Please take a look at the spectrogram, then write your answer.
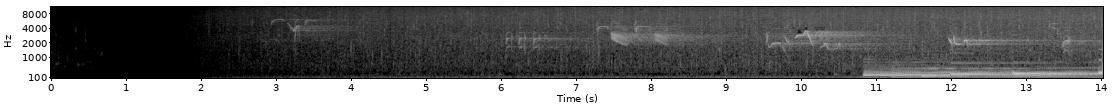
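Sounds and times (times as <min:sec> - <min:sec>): faint steady hiss: 0:01.8 - 0:14.0
birds chirping: 0:09.6 - 0:14.0.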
